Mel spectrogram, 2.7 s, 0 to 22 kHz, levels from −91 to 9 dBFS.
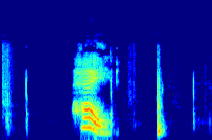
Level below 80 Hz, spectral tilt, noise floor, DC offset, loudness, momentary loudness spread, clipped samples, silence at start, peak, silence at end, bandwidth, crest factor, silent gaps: -70 dBFS; -6 dB/octave; -90 dBFS; under 0.1%; -21 LUFS; 24 LU; under 0.1%; 0.9 s; -4 dBFS; 0.65 s; 7.4 kHz; 20 dB; none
